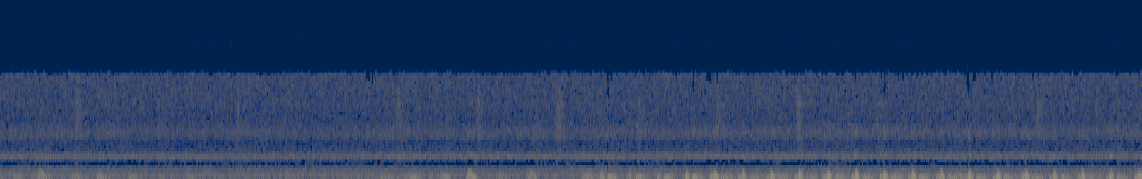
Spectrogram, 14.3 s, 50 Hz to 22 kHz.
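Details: A fetal heartbeat at 12 weeks of a third pregnancy, after two miscarriages, on a Sonoline B fetal Doppler with a 3 MHz probe: fast, regular whooshing beats at about 170 a minute.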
